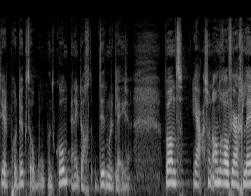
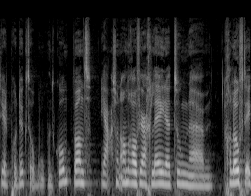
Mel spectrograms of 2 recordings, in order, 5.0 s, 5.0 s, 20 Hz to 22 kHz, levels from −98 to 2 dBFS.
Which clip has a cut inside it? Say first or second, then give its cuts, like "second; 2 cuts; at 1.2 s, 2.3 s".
second; 1 cut; at 1.4 s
